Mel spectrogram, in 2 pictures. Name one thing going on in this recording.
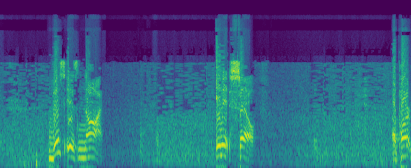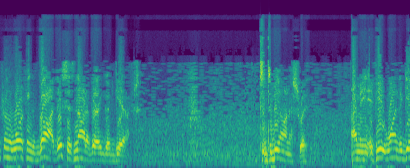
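A man speaks calmly and thoughtfully close to a microphone, in bursts with pauses.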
